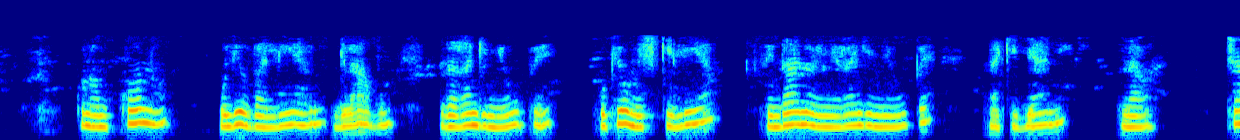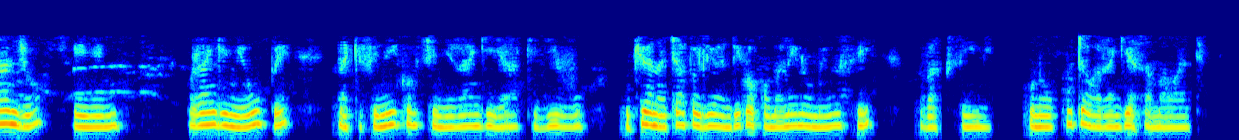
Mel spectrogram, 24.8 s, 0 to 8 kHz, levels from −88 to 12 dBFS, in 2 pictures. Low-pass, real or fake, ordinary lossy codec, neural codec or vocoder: 7.2 kHz; real; AAC, 16 kbps; none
